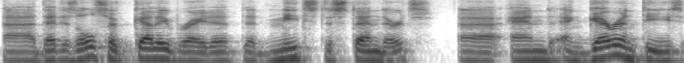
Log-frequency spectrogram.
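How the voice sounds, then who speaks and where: A man with a Dutch accent speaks at a medium pitch with fairly even intonation. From Netherlands. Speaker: color management expert. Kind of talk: interview. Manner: hesitant, many fillers.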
